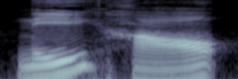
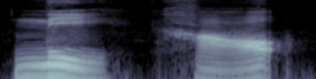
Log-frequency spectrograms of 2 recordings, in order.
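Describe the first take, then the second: First: The first syllable changes to the first tone. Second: The first syllable keeps the third tone. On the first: The speaker calls it right. "you will make it become the first tone" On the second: The speaker calls it wrong. "I do not say 你好"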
